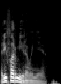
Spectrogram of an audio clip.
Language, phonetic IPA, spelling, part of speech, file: Russian, [rʲɪfɐrˈmʲirəvənʲɪje], реформирование, noun, Ru-реформирование.ogg
- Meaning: reforming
